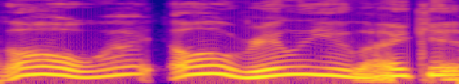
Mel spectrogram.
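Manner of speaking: high-pitched mock modesty; fake-humble, lilting questions; feigned surprise. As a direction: act clueless at the compliment. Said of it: "I'm just gonna act like".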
